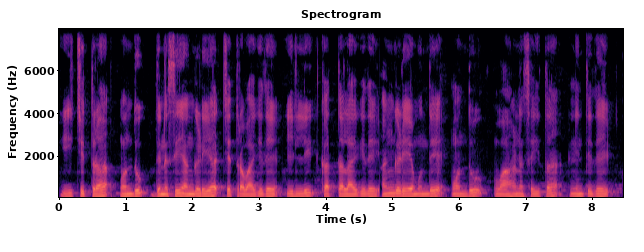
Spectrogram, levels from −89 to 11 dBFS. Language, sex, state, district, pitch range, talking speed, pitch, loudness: Kannada, male, Karnataka, Bijapur, 110-125 Hz, 105 wpm, 115 Hz, -24 LUFS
